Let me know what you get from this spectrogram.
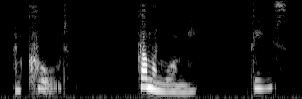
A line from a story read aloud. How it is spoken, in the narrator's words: I whispered to him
